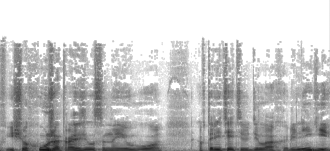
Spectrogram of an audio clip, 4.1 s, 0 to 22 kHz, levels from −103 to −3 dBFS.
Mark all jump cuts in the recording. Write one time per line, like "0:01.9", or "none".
none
